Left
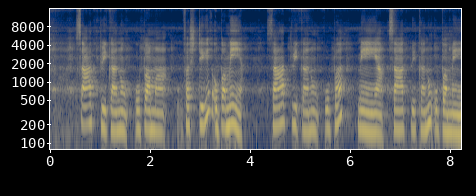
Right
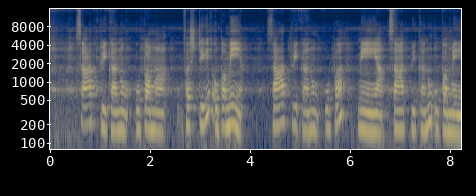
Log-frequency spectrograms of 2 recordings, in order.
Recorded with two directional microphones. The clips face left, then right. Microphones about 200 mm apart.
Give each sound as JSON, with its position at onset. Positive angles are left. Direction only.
{"t": 0.5, "sound": "a woman's voice", "side_deg": 50}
